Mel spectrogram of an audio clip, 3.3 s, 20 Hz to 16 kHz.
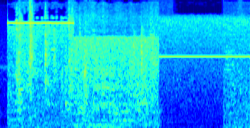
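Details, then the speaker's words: Simulated tinnitus: a steady high-pitched whistle over buzzing, crackling noise, then a lower continuous tone. It represents the permanent tinnitus of a 21-year-old, present for 5.5 years after acoustic trauma from amplified sound. "Si oui, alors tu as déjà eu des acouphènes. Et le silence rend plus fort mes acouphènes."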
